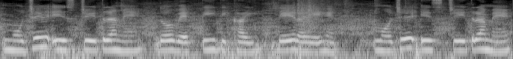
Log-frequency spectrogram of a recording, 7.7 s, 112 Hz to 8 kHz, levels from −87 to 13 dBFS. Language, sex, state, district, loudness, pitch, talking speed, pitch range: Hindi, female, Madhya Pradesh, Dhar, -13 LUFS, 210 Hz, 110 wpm, 200-220 Hz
